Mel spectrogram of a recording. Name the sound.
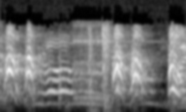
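dog barking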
